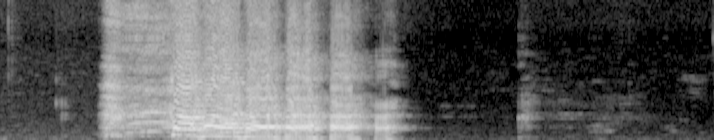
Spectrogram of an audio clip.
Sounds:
Laughter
